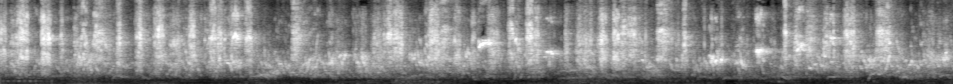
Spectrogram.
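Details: Budgies chirp nonstop in a thick chorus of high, rapid twittering and chattering notes, sounding like several birds together, steady from start to finish with no pauses.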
